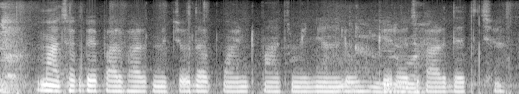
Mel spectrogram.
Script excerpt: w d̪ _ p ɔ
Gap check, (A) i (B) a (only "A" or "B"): B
